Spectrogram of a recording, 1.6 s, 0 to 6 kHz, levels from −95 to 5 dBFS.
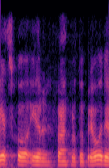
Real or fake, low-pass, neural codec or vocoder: fake; 5.4 kHz; codec, 16 kHz, 8 kbps, FreqCodec, smaller model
